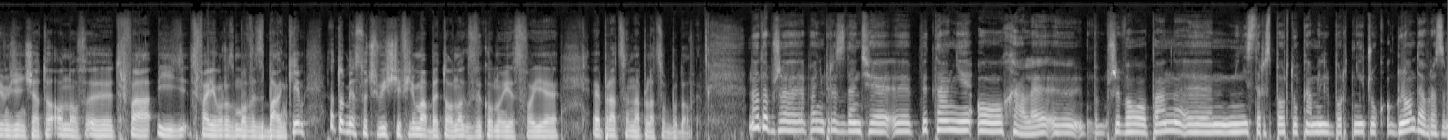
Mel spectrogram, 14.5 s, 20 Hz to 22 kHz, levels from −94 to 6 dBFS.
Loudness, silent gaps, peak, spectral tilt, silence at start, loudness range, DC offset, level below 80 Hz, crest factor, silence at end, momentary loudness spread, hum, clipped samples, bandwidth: -14 LUFS; none; 0 dBFS; -6.5 dB/octave; 0 s; 3 LU; under 0.1%; -40 dBFS; 14 dB; 0 s; 6 LU; none; under 0.1%; 15 kHz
